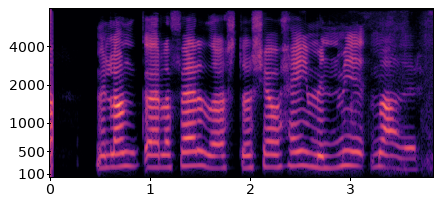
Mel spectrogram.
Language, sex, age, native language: Icelandic, male, 12, Icelandic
